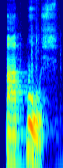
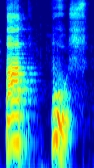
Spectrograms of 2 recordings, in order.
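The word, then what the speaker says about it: παππούς: In ordinary Greek, when you pronounce this word, you will pronounce it as papa, and then papous, papous. So you are pronouncing it as if it has one P over here, as if there is only one P over here. Whereas in Cyprus, they pronounce it as, and this is the correct way, papous. Okay, I said it slowly, papous, papous.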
